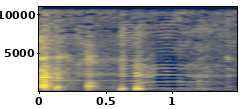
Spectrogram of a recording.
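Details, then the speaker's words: Child in the paroxysmal phase of pertussis (whooping cough): two short cough bursts then a loud, high, wavering inspiratory whoop. "Luego pasamos a la fase paroxismal en el paciente. Esta fase paroxismal por ahí estamos escuchando, no dura aproximadamente una a dos meses sino ahí de tipo quintosa con exterior inspiratorio y conan."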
